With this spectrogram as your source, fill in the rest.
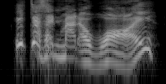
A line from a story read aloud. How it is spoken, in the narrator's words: the guard snapped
